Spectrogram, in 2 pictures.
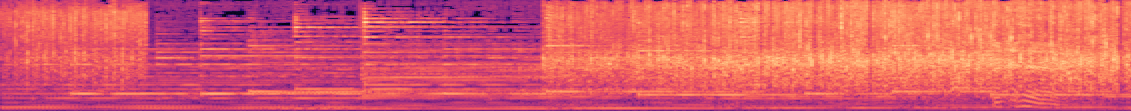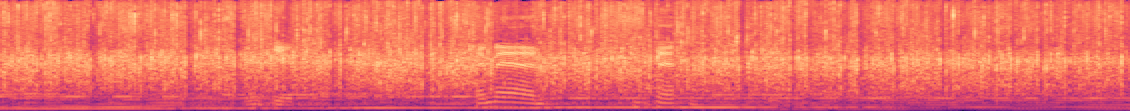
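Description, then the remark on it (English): A large crowd claps and cheers steadily for about fourteen seconds to welcome a pastor coming up to speak, the applause loud and sustained over warm instrumental music playing in the background. “Let's give a warm welcome to Pastor Jeff as he comes to share.”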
